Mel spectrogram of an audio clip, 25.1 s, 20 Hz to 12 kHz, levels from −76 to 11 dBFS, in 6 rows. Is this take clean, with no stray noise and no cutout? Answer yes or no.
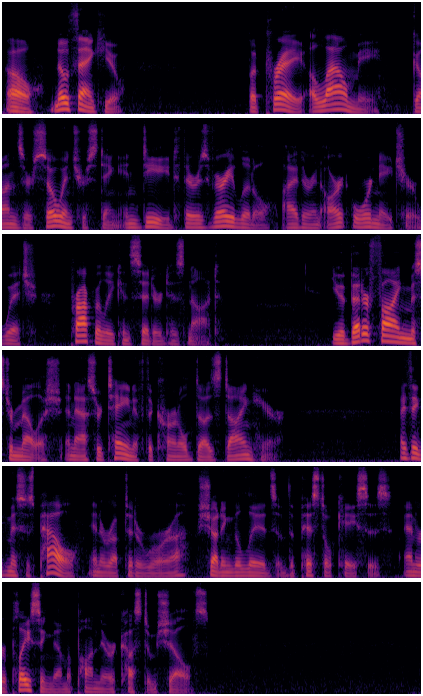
yes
